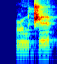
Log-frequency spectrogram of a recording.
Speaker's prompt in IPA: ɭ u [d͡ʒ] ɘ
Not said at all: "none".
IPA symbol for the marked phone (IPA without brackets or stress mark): d͡ʒ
